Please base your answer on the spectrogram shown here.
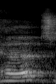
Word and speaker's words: herbs: We say herbs. We use the letter H in it.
